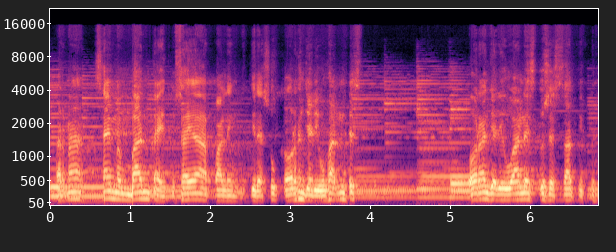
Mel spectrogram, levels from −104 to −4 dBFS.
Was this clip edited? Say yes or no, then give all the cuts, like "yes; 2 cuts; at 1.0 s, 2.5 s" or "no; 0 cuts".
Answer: no; 0 cuts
